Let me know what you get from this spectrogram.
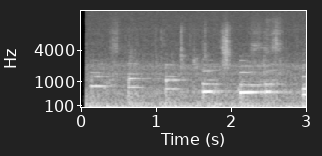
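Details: Light instrumental music with plucked-string notes and faint speech; no animal sound is heard.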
